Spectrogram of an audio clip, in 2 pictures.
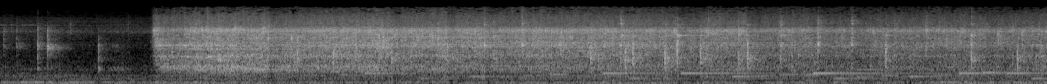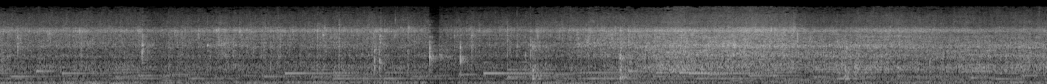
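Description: Wet masala paste of ground ginger, garlic, green chilli, onion and tomato hitting hot oil tempered with mustard seeds, cumin and asafoetida in a stainless-steel kadhai: a loud sizzle starts suddenly about a second and a half in and runs on steadily. A spoon and a ladle scrape and click against the steel pan as the paste is pushed in and stirred.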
